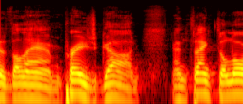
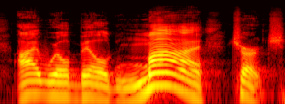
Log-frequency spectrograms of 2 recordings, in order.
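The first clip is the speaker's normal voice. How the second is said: heavy stress on the word "my". Wondering how the Lord said a verse, with stress on my. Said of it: "I don't know if the Lord emphasized my".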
